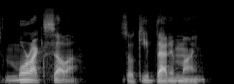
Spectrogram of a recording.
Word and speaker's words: Moraxella: And in my times as a teacher, I had students pronounce it mozzarella catarrhalis, which is comical, but remember, it is Moraxella.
